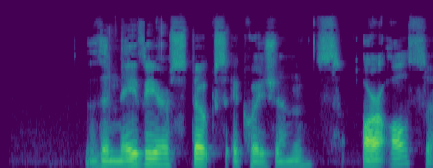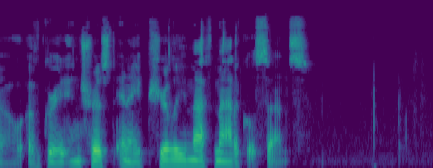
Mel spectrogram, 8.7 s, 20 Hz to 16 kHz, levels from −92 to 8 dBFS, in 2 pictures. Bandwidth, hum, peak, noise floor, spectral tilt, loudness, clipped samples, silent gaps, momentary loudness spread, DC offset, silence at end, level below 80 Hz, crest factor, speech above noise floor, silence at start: 11 kHz; none; -4 dBFS; -78 dBFS; -4.5 dB/octave; -25 LUFS; under 0.1%; none; 17 LU; under 0.1%; 1.3 s; -62 dBFS; 22 dB; 53 dB; 0.85 s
